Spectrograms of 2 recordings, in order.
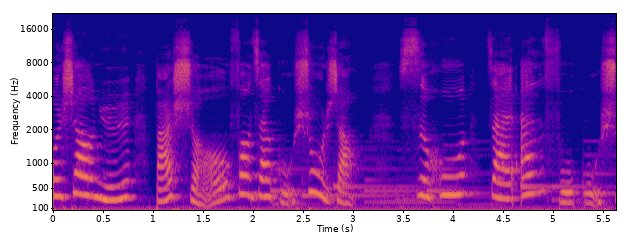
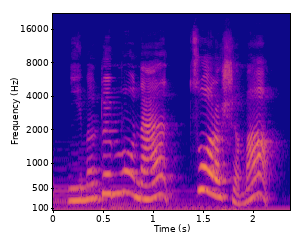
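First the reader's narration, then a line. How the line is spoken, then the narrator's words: Girl, loud demanding. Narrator (Chinese): 一位少女大声质问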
